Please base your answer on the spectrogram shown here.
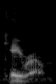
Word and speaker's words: Cairo: of the city of Koo um and it's spelled the same way as Cairo is in Egypt but it's not pronounced the same way and if you're from Illinois you pronounce it Cairo you're gonna get slapped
